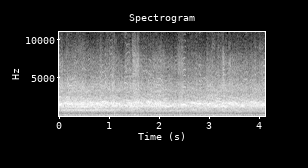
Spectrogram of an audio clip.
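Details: Snow geese on their last days of rest in Savannah, New York, March 2020, feeding in a corn field beside Canada geese; a thick chorus of high honks, a few louder calls standing out above the steady din.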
